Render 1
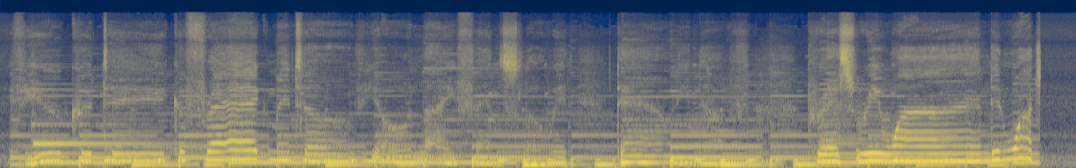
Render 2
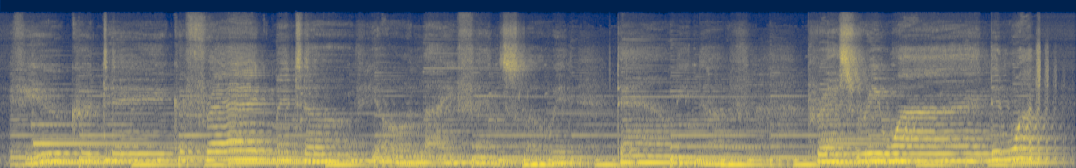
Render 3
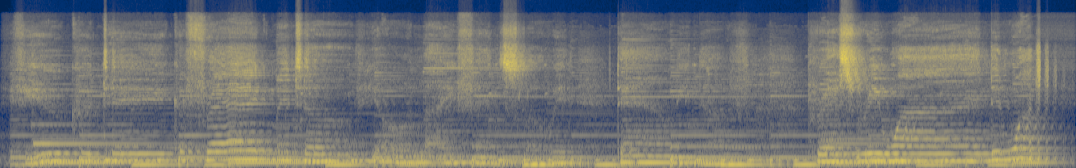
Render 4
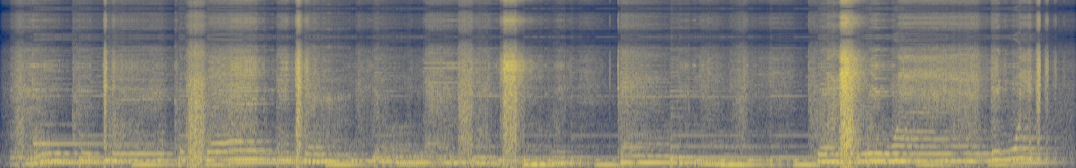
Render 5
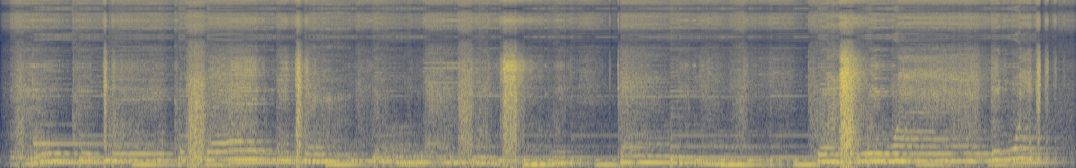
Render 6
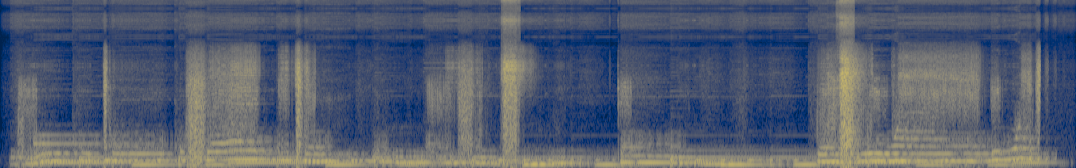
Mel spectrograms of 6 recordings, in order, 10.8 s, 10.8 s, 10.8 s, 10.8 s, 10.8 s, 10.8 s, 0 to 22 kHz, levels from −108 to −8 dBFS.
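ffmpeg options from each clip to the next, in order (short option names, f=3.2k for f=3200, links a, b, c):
-filter_complex "[0:a]asplit=2[a][b];[b]adelay=83,lowpass=f=2.9k:p=1,volume=-5dB,asplit=2[c][d];[d]adelay=83,lowpass=f=2.9k:p=1,volume=0.54,asplit=2[e][f];[f]adelay=83,lowpass=f=2.9k:p=1,volume=0.54,asplit=2[g][h];[h]adelay=83,lowpass=f=2.9k:p=1,volume=0.54,asplit=2[i][j];[j]adelay=83,lowpass=f=2.9k:p=1,volume=0.54,asplit=2[k][l];[l]adelay=83,lowpass=f=2.9k:p=1,volume=0.54,asplit=2[m][n];[n]adelay=83,lowpass=f=2.9k:p=1,volume=0.54[o];[a][c][e][g][i][k][m][o]amix=inputs=8:normalize=0"
-af "highshelf=f=2.1k:g=-8.5,aexciter=amount=8.5:drive=8.7:freq=2.1k,adynamicequalizer=threshold=0.0316:dfrequency=3100:dqfactor=0.7:tfrequency=3100:tqfactor=0.7:attack=5:release=100:ratio=0.375:range=2.5:mode=boostabove:tftype=highshelf,volume=-11.5dB"
-af "acrusher=samples=5:mix=1:aa=0.000001,volume=1dB"
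-filter_complex "[0:a]acrossover=split=6400[a][b];[b]acompressor=threshold=-42dB:ratio=4:attack=1:release=60[c];[a][c]amix=inputs=2:normalize=0,acrossover=split=2100[d][e];[e]aexciter=amount=6.6:drive=5.1:freq=8.2k[f];[d][f]amix=inputs=2:normalize=0,volume=-1dB"
-af "afwtdn=0.0224,volume=-8.5dB"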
